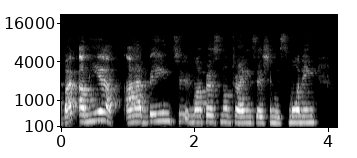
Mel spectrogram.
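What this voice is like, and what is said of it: Hoarse, worn-out voice. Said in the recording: “my voice is gone from all the singing and dancing and hosting”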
